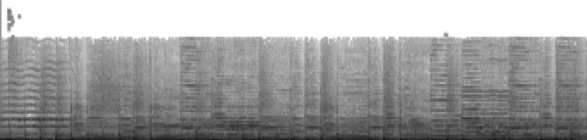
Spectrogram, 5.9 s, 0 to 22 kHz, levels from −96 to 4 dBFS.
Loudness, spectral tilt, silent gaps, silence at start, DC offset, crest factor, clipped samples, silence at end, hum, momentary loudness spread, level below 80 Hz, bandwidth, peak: -12 LUFS; -6 dB/octave; none; 0 s; under 0.1%; 10 dB; under 0.1%; 0 s; none; 1 LU; -16 dBFS; 16 kHz; 0 dBFS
